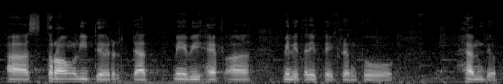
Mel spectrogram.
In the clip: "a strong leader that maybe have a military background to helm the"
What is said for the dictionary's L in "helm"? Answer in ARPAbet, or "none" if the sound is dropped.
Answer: none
